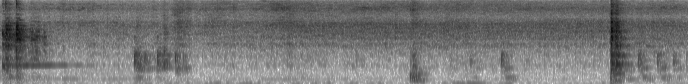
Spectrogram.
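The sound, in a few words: paneer being stirred and sizzling in masala in a pan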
